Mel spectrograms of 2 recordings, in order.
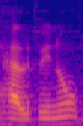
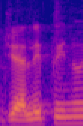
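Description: First: The word begins with an h sound. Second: The word begins with a j sound. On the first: "बहुत सारे लोग हेलिपिनो कहते हैं" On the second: "पढ़ने में जेलिपिनो पढ़ते हैं"

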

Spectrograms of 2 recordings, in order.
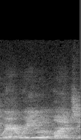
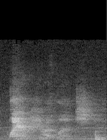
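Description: First: It is asked in a plain, neutral way. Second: It is asked in an accusing way.

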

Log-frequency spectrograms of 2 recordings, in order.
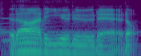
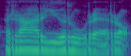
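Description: First: The r sounds are light with little vibration. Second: The r sounds are strongly rolled and vibrating. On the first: The speaker calls it right. "I już to nie drży aż tak bardzo" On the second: The speaker calls it wrong. "twarde r, powiedzmy takie polskie ... Drży, prawda?"

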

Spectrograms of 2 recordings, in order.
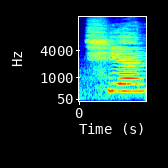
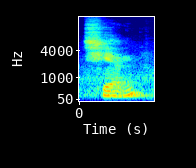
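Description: First: The pitch stays high and level throughout. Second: The pitch rises through the syllable. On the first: It means thousand. "kalau ribu kita ada qian" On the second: It means money. "nada kedua"

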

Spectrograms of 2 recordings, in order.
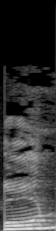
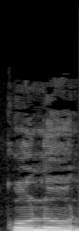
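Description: First: The word ends on a bare consonant. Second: The word ends with a final vowel. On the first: The speaker calls it right. "কোন নির্দিষ্ট করা রয়েছে হসন্ত দিয়ে" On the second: The speaker calls it wrong. "কোনো নয়"

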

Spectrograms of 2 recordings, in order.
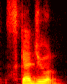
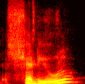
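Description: First: It is said with an American accent. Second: It is said with an Indian accent. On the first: "In American accent it's schedule" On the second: "Indian accent schedule"

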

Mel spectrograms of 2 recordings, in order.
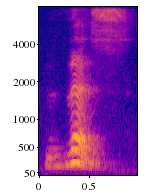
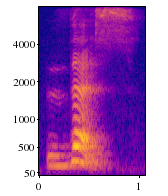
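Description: First: The word starts with a soft th sound. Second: The same.

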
